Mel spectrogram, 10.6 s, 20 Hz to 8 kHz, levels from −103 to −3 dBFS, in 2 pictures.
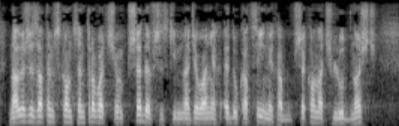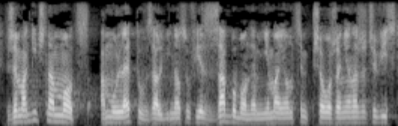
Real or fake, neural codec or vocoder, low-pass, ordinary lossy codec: real; none; 7.2 kHz; none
